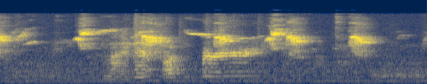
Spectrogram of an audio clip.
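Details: Pet parrot saying words and imitating sounds at home in the morning: harmonic, voice-like phrases with rising and falling tones, broken by high squeaks.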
